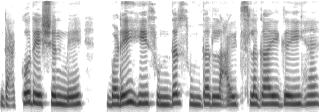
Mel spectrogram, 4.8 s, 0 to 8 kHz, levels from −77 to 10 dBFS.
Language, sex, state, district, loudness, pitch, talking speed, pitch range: Hindi, female, Uttar Pradesh, Muzaffarnagar, -13 LUFS, 225 Hz, 125 wpm, 215-235 Hz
